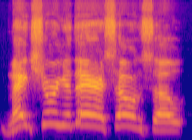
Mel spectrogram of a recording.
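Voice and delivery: high, drawn-out imitated yell; Jarrett. Retelling a boss hollering after a man in rain, high yell. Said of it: "Jarrett yells at the guy that leaves".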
